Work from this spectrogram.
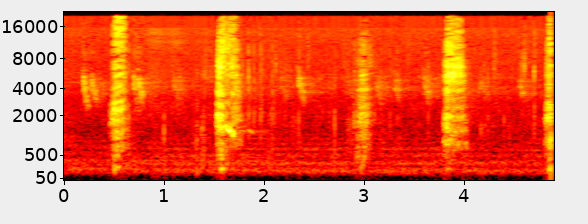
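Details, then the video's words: Dog with a hacking, gagging cough as if something is caught in its throat, with retching: five harsh, breathy bursts, about one each second. Faint bird chirps are in the background. "강아지 기침"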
